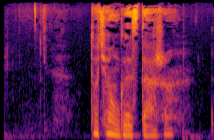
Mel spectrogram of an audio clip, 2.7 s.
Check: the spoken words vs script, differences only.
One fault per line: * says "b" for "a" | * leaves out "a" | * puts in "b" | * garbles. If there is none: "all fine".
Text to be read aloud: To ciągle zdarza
all fine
